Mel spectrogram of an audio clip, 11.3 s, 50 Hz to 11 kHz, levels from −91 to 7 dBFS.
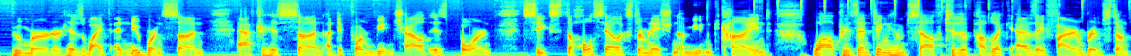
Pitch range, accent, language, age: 110-135 Hz, American, English, 30-49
